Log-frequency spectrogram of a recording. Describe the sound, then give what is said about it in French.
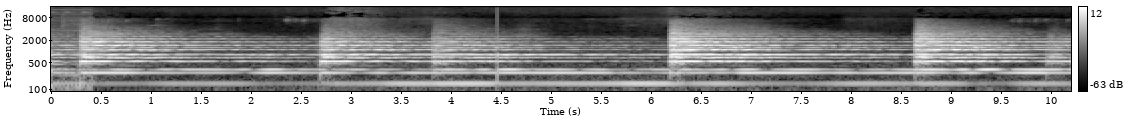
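The great bell of a castle keep tolls five times at uneven intervals. Each deep, resonant strike lingers in a long sustained hum that carries into the next, with no voices. “la sentinelle de l'ordre a très bien fait, elle a ébranlé la grande cloche du donjon pour réagir à cette attaque chinoise.”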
